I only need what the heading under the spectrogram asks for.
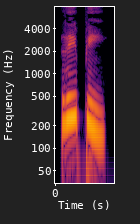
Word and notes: ರೋಪ: rōpa

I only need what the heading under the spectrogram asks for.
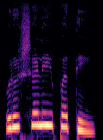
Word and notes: ವೃಷಳೀಪತಿ: Kannada

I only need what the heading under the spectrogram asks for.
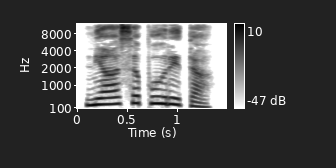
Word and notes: ನ್ಯಾಸಪೂರಿತ: kannada

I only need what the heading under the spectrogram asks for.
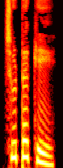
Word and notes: ಚುಟಕೆ: cuṭake

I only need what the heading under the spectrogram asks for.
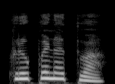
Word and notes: ಕೃಪಣತ್ವ: kannada

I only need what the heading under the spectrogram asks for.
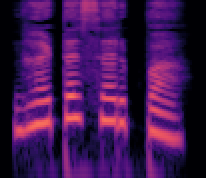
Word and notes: ಘಟಸರ್ಪ: ghaṭa sarpa

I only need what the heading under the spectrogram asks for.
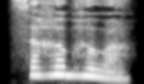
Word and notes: ಸಹಭವ: Kannada

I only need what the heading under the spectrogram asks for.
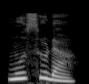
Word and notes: ಮುಸುಡ: musuḍa

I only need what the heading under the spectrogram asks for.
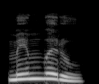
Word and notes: ಮುಂಭಾರ: mumbhāra

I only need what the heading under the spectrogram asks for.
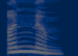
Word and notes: ಅನ್ನಂ: annam

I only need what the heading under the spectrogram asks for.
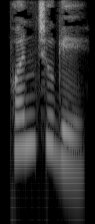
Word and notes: ಪಂಚಕ: pancaka

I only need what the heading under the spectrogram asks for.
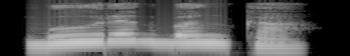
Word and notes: ಬೂರುಗಬಂಕ: Kannada

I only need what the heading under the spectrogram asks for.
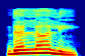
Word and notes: ದಲ್ಲಾಲಿ: dallāli

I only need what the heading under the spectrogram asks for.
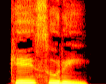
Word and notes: ಕೇಸುರಿ: kēsuri

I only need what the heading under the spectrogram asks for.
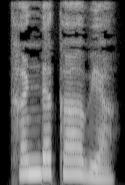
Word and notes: ಖಂಡಕಾವ್ಯ: khaṇḍa kāvya

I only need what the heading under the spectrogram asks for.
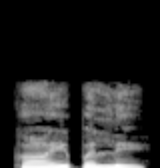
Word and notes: ಕಾಯಿಪಲ್ಲೆ: kāyipalle

